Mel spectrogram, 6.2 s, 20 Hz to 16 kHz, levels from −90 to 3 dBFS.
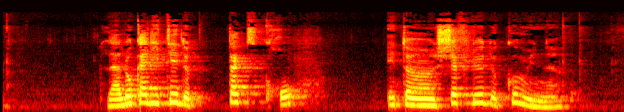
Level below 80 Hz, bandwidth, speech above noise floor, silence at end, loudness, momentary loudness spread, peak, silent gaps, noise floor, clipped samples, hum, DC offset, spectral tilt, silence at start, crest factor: -62 dBFS; 11 kHz; 45 dB; 0.5 s; -17 LUFS; 15 LU; -2 dBFS; none; -61 dBFS; under 0.1%; none; under 0.1%; -3.5 dB/octave; 1.1 s; 18 dB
